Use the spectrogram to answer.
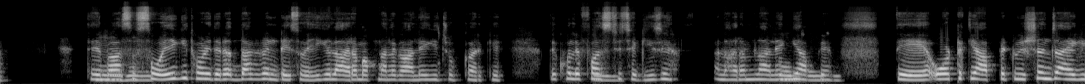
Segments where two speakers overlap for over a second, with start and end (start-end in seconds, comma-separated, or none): none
